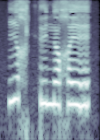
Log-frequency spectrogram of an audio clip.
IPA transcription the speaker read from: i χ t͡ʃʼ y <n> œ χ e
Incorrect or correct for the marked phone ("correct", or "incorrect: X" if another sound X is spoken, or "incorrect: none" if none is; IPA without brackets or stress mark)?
correct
